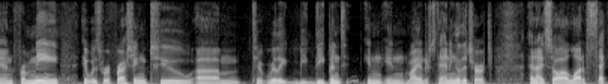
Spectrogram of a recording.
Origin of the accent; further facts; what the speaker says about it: Canada; moved away as an adult; now in United States; I am Canadian.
